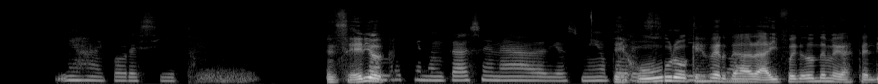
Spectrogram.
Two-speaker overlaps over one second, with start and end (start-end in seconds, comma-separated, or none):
6.1-7.5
